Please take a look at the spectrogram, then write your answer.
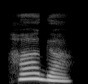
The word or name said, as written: ಹಾಗ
